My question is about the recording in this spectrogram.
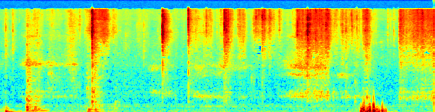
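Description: Clear plastic shrink wrap being torn and peeled off a hardcover album, in short crinkling rips. A louder low thump comes about five and a half seconds in.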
